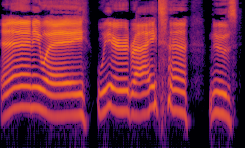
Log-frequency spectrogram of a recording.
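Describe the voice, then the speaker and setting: Stammering, anxious young radio DJ. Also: male voice, high-pitched, drawn-out words, fairly bright tone, clear, resonant tone, dry recording, clean studio sound, exaggerated voice. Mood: flustered, nervous. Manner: stammering, hesitant, self-doubting, trailing off. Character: shy, anxious, awkward young male radio DJ. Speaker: radio DJ reading news. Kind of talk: awkward radio news patter.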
